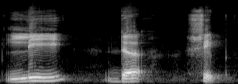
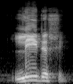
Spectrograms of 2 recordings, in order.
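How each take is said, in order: First: leadership slowly split into three syllables with pauses. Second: Said in the usual way. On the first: Shown as a demonstration. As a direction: say leadership in three slow, separate beats. (Leadership তিন সিলেবলে থেমে থেমে) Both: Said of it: "trisyllabic words".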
